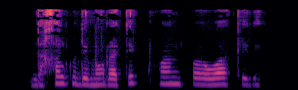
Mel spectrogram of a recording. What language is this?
Pashto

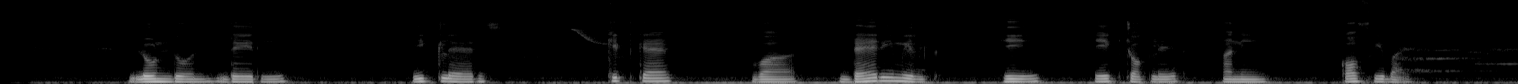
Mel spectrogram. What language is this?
Konkani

